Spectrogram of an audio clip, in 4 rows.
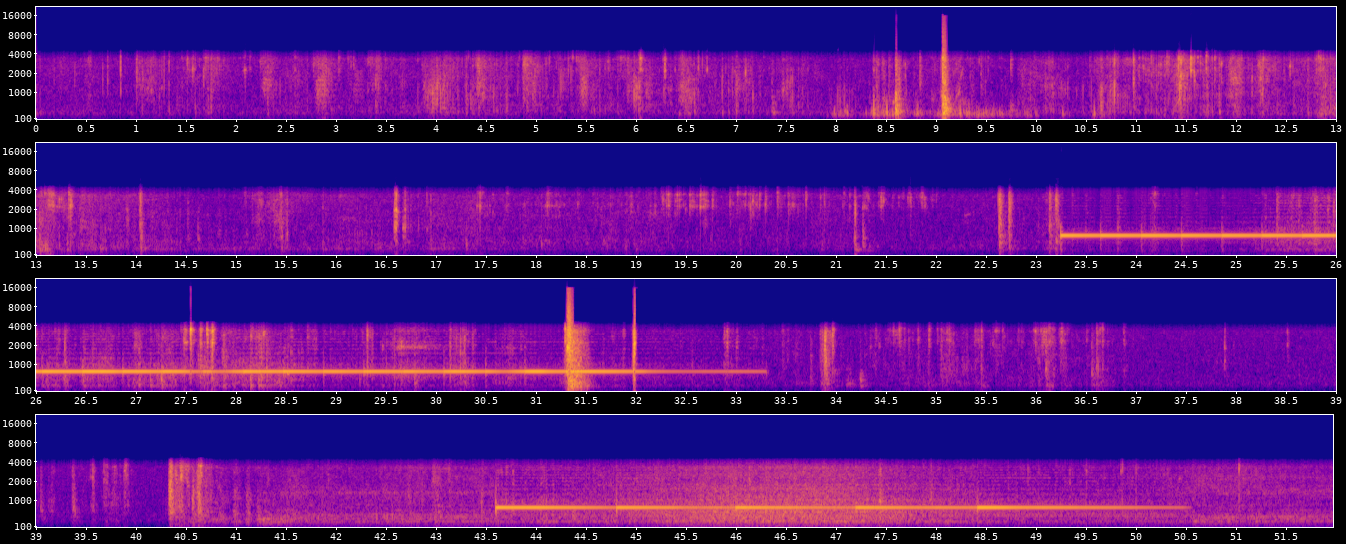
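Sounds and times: clicks and rustling of handling: 10.6 - 16.0, 16.6 - 23.3, 32.9 - 37.0, 37.8 - 40.8
car door chime dinging: 23.2 - 33.3, 43.6 - 50.6.

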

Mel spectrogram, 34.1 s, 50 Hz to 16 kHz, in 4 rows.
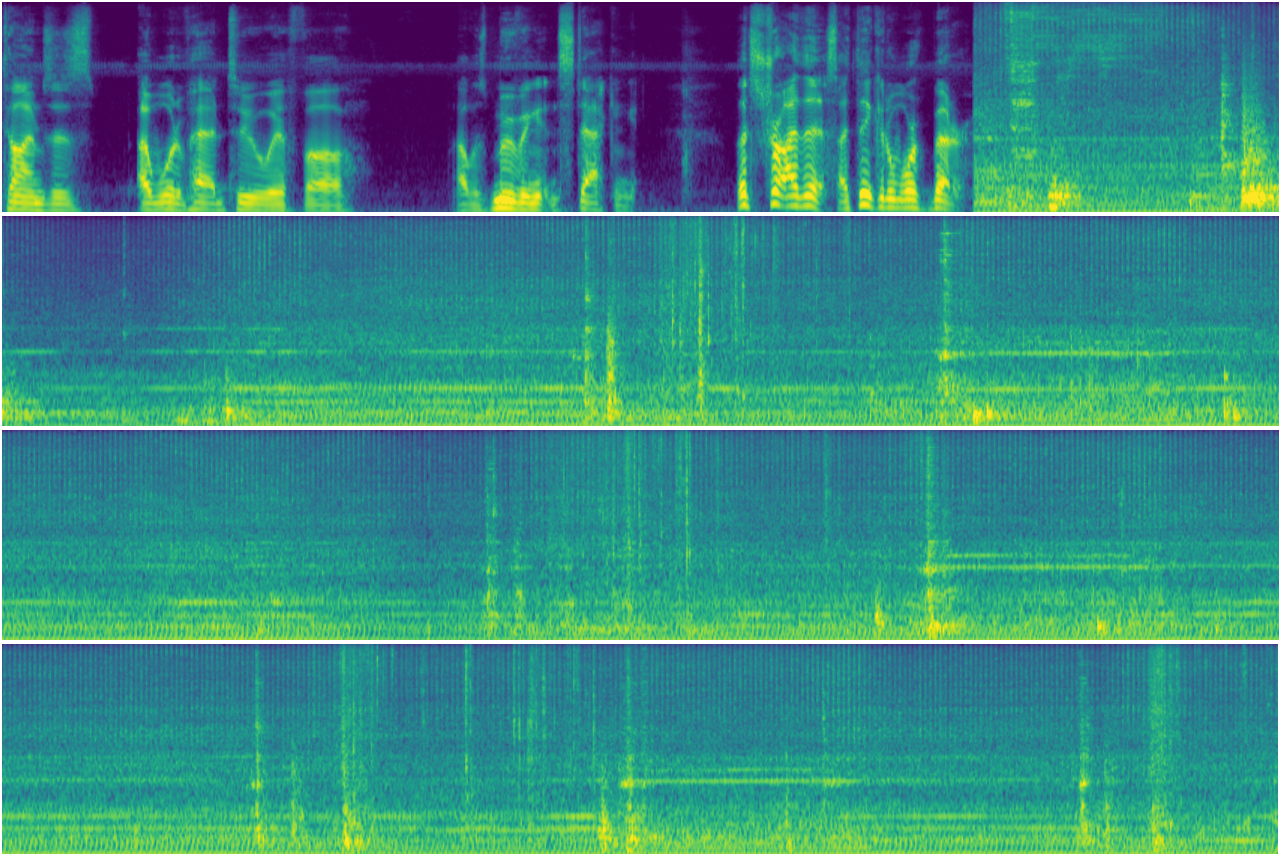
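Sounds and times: log splitter engine running: 6.5 - 34.0
wood cracking and knocking on steel: 12.3 - 15.2, 20.2 - 23.6, 27.2 - 30.0, 32.7 - 34.0.

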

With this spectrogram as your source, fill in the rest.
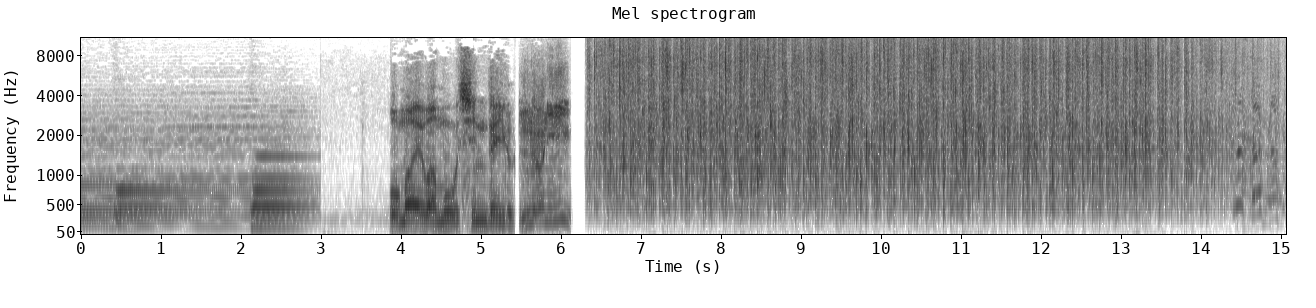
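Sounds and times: crowd applauding: 6.3 - 15.0.

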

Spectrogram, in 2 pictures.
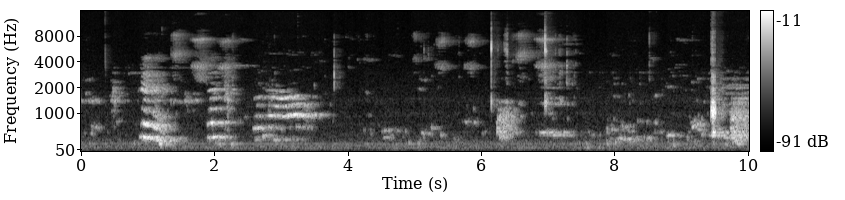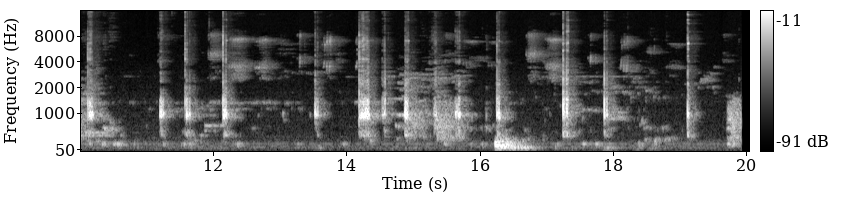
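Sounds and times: small spoon scraping a metal pot: 9.4 - 10.5, 11.2 - 12.6, 13.3 - 18.3.

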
